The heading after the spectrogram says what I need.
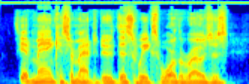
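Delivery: ordinary delivery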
